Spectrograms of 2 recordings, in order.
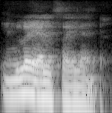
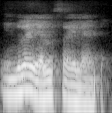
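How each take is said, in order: Both takes have the same delivery.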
